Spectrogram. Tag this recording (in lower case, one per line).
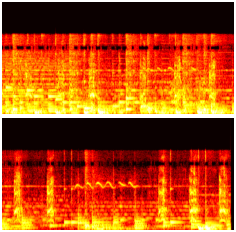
animal
pets
dog
music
